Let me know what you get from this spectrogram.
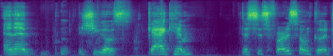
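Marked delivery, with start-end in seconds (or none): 1.5-3.4 failed attempt at a French accent. Voicing a character ordering a captive gagged: failed French accent. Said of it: "That was not French".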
